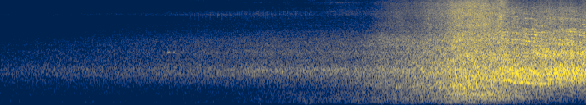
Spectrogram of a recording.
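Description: An electric passenger train with double-deck coaches approaching on the track, its rolling noise swelling steadily from faint to loud. It levels off loud about six seconds in as the train reaches the microphone.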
